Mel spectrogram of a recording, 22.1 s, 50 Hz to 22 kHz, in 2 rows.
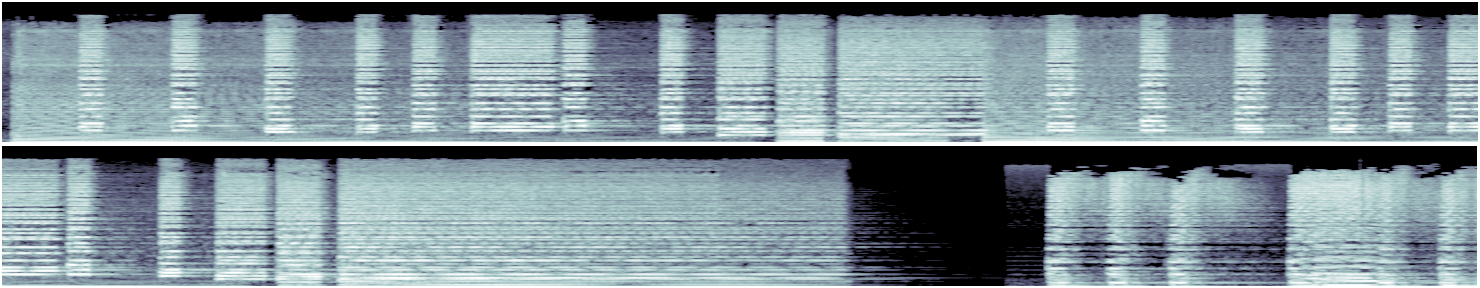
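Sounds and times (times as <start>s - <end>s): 
Kurzweil 250 synthesizer brass: 0.0s - 22.1s.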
